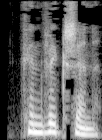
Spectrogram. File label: "Conviction", English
